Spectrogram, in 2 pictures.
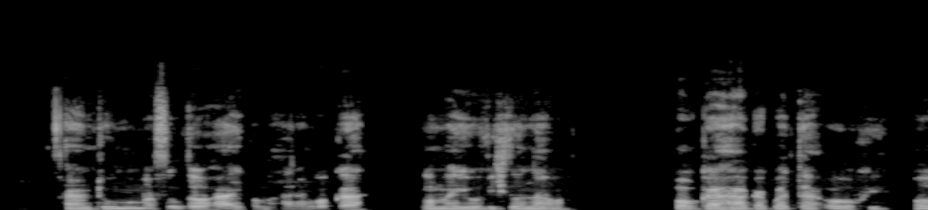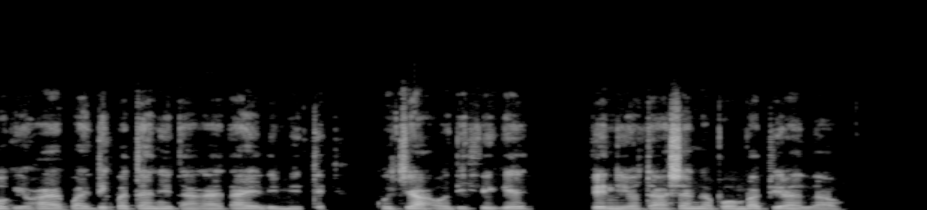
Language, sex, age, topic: Oshiwambo, male, 18-24, agriculture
